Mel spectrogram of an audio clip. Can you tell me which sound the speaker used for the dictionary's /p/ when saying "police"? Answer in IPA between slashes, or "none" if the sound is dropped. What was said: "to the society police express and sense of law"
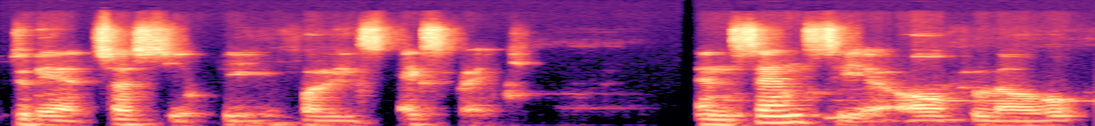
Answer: /f/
